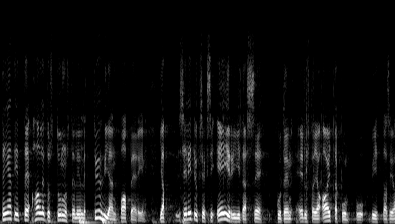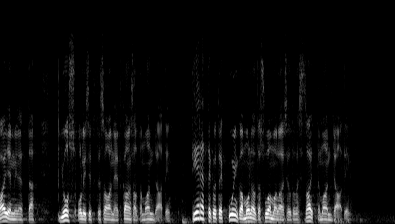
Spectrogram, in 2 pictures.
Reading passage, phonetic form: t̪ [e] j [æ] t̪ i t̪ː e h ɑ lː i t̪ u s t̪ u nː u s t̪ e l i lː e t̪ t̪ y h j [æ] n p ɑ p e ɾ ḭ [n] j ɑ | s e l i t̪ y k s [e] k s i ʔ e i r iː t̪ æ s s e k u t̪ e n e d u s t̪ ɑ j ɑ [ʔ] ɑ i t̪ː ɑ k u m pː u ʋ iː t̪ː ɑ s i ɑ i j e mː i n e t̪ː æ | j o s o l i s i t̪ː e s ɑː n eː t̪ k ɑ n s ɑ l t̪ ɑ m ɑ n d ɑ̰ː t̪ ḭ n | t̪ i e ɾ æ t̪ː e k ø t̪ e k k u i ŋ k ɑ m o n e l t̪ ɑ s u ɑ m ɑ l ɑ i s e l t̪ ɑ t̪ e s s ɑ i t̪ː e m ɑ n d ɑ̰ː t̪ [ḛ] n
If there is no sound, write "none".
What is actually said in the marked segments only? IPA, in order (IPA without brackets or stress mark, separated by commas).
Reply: e, æ, æ, n, e, ʔ, ḭ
